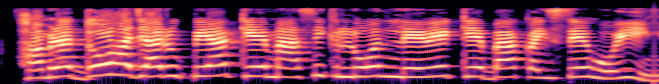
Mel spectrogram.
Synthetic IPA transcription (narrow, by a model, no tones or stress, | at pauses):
həmɾad̪oɦəd͡ʒaɾːupjakemasiklonleʋekebakəjseɦoi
